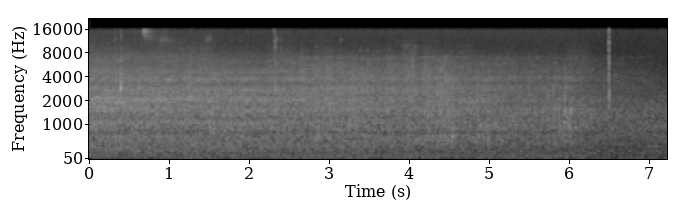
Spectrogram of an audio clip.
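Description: Metro-North electric multiple-unit commuter train running away down the track, its rumble slowly fading over a steady low hum.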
